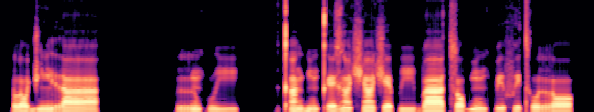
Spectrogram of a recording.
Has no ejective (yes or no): no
